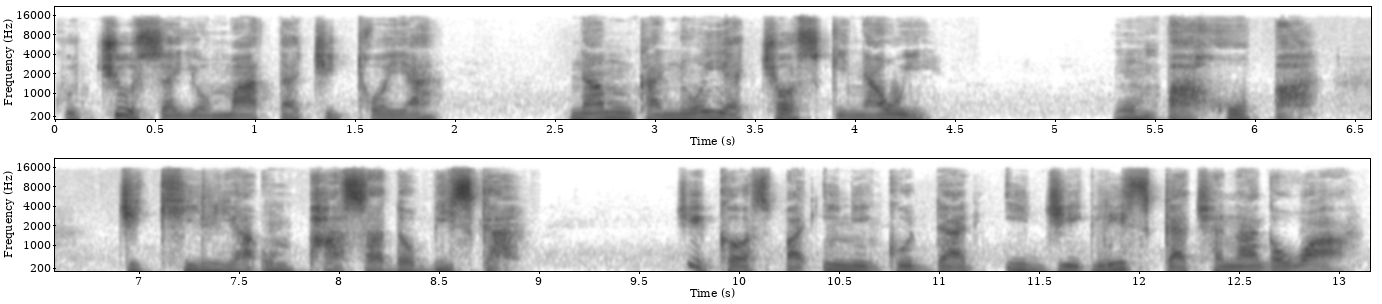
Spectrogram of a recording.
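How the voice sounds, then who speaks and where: An earnest alien in a video game. He speaks an invented language in choppy syllables, mid-pitched, with a rough, husky tone. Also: measured pace. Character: talkative male alien chattering in an invented language.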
